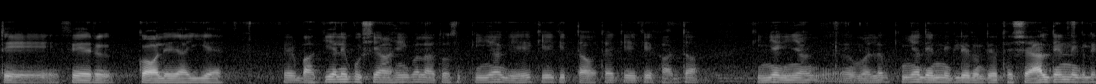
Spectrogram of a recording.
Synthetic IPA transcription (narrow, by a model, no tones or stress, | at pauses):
t̪eːpʰɪɾ | kɔːleːd͡ʒaːiːɛː | pʰɪɾbaːkiːəlẽːpʊʃʰjãːɦẽːpəlaːt̪oskiːjãːɡeːkeːkiːt̪aːʊt̪ʰːɛːkeːkeːkʰaːd̪aː | kɪːjãːkɪjãːmət̪ləbkiːjãːd̪ɪnːɪkleːʊ̃nd̪eːʊt̪ʰːeːʃɛːld̪ɪnːɪkleː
